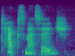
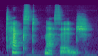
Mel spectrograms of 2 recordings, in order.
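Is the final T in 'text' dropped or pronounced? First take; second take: dropped; pronounced. First: The final T of 'text' is dropped. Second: The final T of 'text' is clearly pronounced. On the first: The speaker calls it wrong. "So it's not text message. Sometimes you will hear people say that" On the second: The speaker calls it right. "try to get that last T"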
